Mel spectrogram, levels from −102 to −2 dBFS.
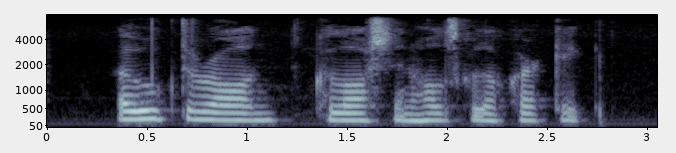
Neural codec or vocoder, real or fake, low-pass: none; real; 7.2 kHz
